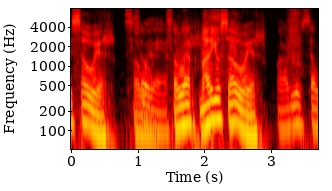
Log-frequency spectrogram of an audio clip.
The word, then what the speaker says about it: Sauer: Mario Sauer, je pense Sauer. Alors, Sauer. d'après Google Trad, ça se dirait Sauer.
